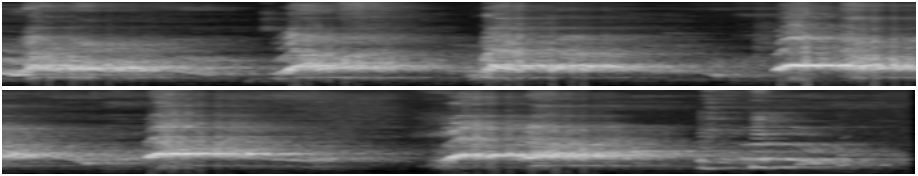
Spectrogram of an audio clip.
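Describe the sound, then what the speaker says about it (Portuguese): A dog barks and howls loudly nearby in about six drawn-out bursts, each trailing off before the next. "O Leonardo é o cachorro, deixa ele."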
